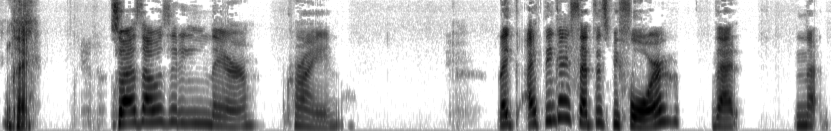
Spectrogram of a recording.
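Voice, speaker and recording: A woman's voice: a little high, smooth, no room sound. A woman co-hosting a podcast in casual chat, whose first language is Spanish, rambling nervously and stuttering now and then. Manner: rambling, nervous, laughs often. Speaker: podcast co-host.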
